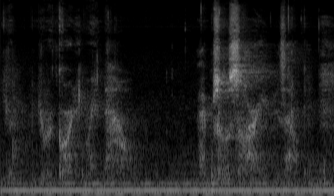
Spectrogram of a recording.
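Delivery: hushed whisper of a wife who interrupted; whispered apology for walking in on a recording; imitated whisper. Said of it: "talking really quietly".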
